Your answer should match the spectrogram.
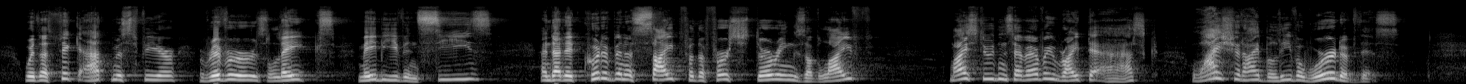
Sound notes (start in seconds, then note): none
